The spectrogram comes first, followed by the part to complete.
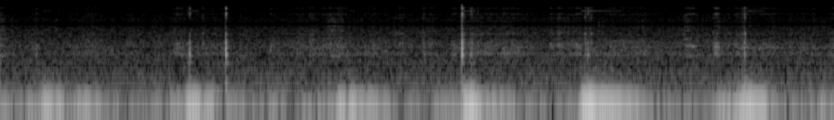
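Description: Crampon-shod boots crunching into firm snow in slow, uneven steps, a sharp crunch about once a second. Wind buffets the microphone as a low gusting rumble, loudest about three seconds in.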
